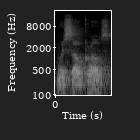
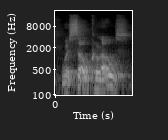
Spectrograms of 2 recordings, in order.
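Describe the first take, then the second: First: Said in the usual way. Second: "so" stretched high and loud, slowed; stress on so. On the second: Acted. Climber on the ladder crying out, "so" stretched. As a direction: lean hard on "so", reaching.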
